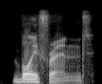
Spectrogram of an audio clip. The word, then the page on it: boyfriend: British English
